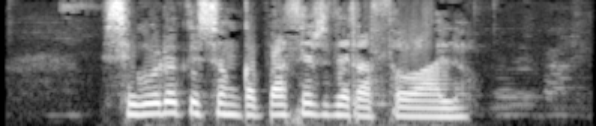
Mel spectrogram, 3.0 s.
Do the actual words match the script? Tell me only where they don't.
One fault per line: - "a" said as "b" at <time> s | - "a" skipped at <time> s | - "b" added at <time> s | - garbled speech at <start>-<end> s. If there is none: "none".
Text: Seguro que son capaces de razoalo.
none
